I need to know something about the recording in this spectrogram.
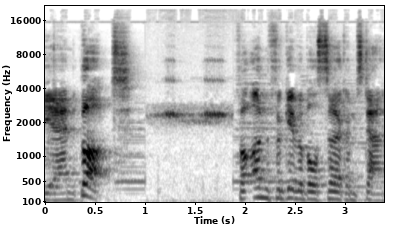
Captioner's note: crickets chirping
